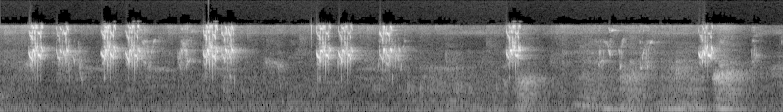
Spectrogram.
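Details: Lovebird giving shrill, high chirps in quick pairs and triplets, roughly once a second, then thinning out, over a low room hum and faint murmur.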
